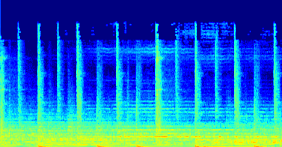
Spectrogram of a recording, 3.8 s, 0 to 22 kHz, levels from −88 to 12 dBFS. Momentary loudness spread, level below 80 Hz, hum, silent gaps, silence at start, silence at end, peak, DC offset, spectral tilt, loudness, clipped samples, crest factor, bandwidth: 3 LU; -28 dBFS; none; none; 0 s; 0 s; -2 dBFS; under 0.1%; -4 dB/octave; -17 LUFS; under 0.1%; 16 dB; 19 kHz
